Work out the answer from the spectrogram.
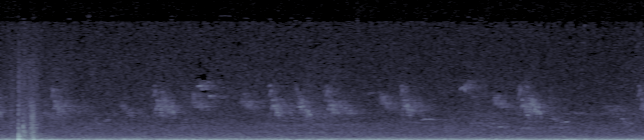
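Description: Birds chirping faintly and repeatedly over a low steady rumble of room noise, with one sharp thump just after the start.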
